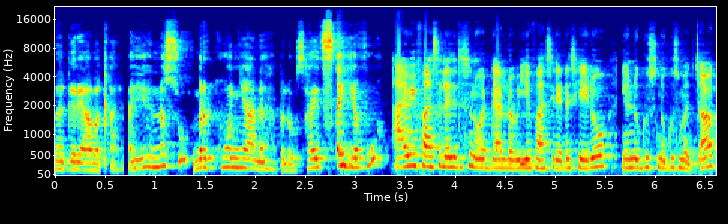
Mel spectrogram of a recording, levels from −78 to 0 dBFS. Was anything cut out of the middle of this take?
yes; 2 cuts; at 1.3 s, 3.3 s

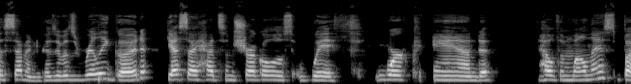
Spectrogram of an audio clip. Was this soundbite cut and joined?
yes; 1 cut; at 1.6 s

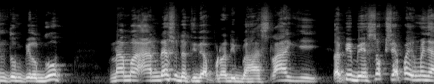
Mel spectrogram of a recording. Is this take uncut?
no; 1 cut; at 3.2 s

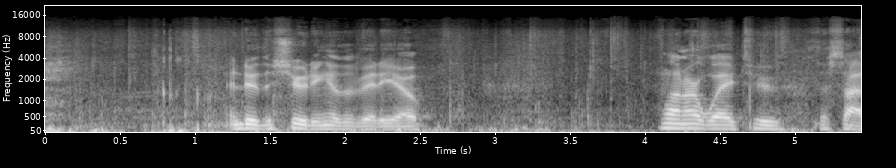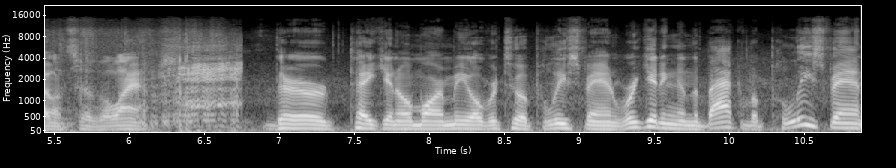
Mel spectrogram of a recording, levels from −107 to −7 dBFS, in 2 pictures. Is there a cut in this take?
yes; 1 cut; at 6.8 s

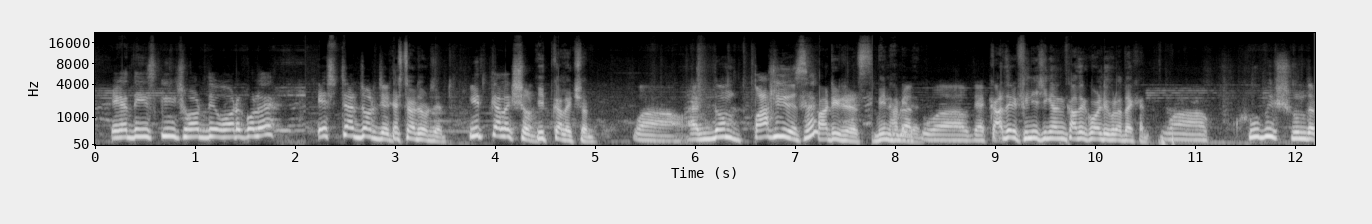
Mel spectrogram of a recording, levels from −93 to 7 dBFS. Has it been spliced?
yes; 2 cuts; at 2.1 s, 7.8 s

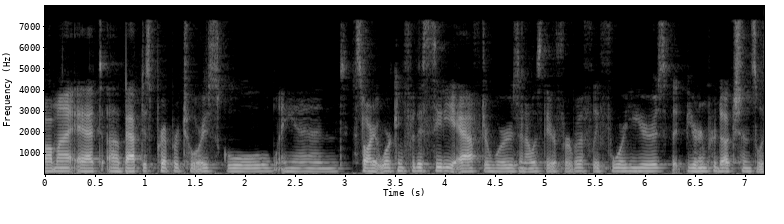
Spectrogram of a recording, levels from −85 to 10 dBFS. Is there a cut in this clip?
yes; 2 cuts; at 3.0 s, 5.2 s

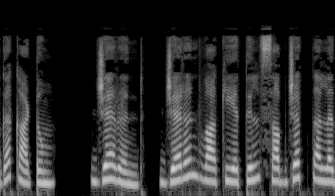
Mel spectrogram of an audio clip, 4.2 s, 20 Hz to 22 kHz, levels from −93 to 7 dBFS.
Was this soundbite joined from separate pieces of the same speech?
yes; 1 cut; at 1.0 s

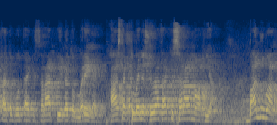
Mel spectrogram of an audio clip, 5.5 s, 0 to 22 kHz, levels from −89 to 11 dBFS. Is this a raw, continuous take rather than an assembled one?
no; 1 cut; at 2.1 s

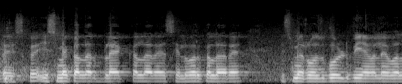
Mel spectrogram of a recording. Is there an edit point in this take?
no; 0 cuts

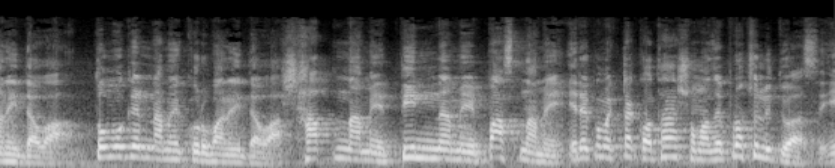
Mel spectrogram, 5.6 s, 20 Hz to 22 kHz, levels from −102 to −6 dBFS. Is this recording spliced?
no; 0 cuts

